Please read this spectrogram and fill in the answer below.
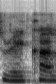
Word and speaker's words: Rekha: I can say I'm probably getting your name wrong, Rekka, but the word anti-racist is in my syllabus. It's there as part of. No, yeah, no, you got it right. It's Rekha, like Rachel.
